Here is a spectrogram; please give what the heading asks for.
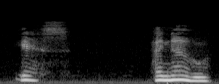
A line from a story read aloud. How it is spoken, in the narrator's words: she said, in a small, shuddering voice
